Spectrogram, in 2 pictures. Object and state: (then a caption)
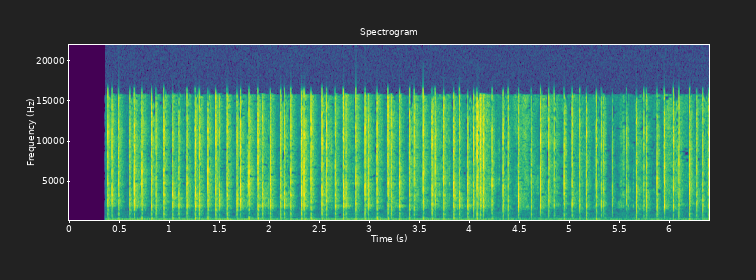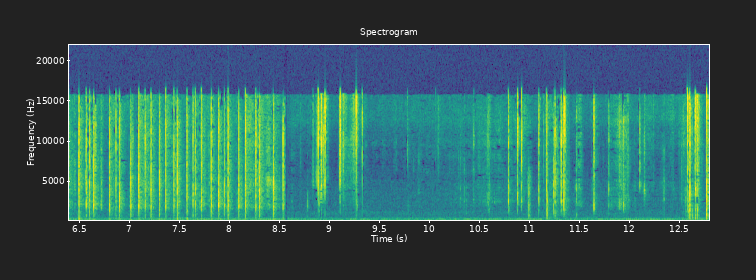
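Paper ice cream cup with plastic lid, full. A small, round, sealed and full Meiji green tea ice cream cup, made of paper with a plastic lid, is held in one hand while fingertips and nails tap and scratch the lid and printed side. Rapid, crisp, bright taps come in a dense stream for about eight seconds. They then thin out into sparser clicks over a softer scratching hiss, with a final quick burst at the end.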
